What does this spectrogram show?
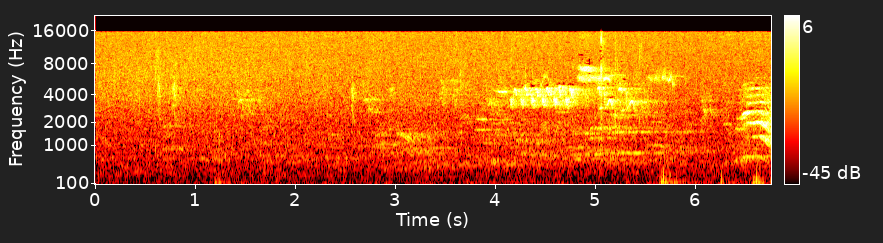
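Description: Woodland ambience with wild birds calling. A quick, high bird trill comes about four seconds in, and a couple of dull thumps follow near the end.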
